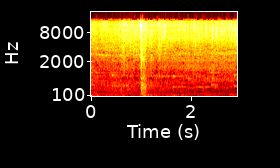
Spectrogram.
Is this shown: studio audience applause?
no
